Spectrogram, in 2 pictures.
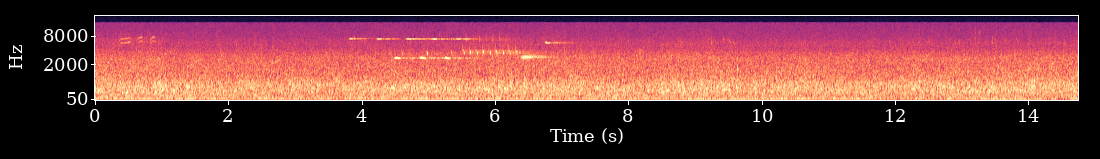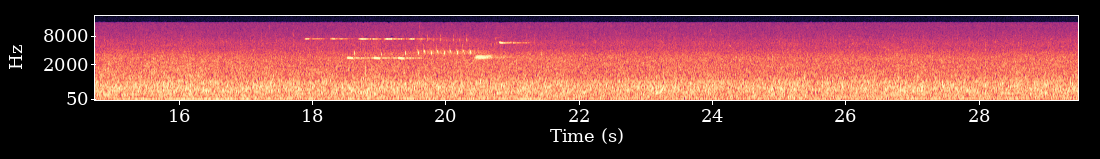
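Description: A songbird sings the same short phrase twice, about fourteen seconds apart: high thin whistles and a quick trill. Under it is a faint, steady outdoor rush.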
